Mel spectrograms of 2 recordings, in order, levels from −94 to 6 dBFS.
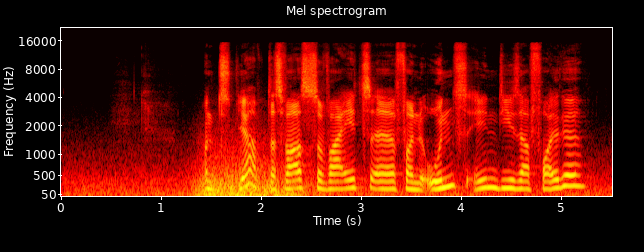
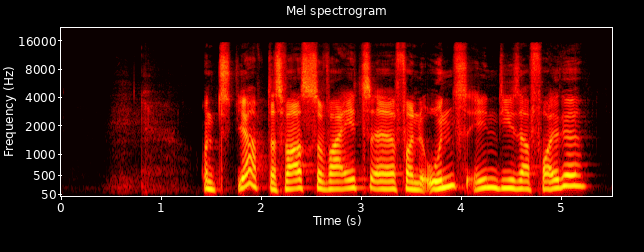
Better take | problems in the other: second | wind noise on the microphone; occasional gusts; 10 dB below the speech

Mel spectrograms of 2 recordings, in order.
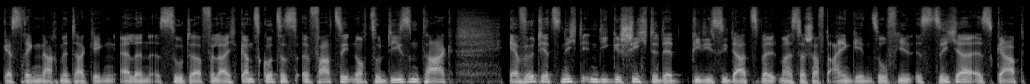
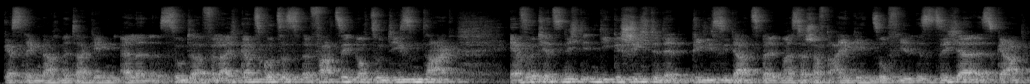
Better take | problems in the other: first | off-mic speech; far // room echo; noticeable; dies away in 0.7 s

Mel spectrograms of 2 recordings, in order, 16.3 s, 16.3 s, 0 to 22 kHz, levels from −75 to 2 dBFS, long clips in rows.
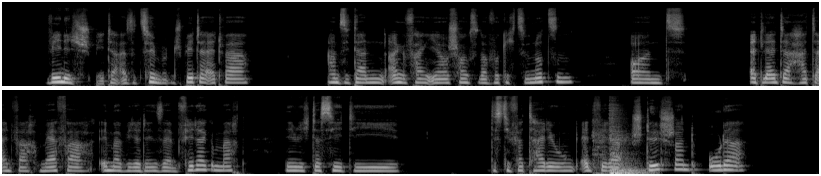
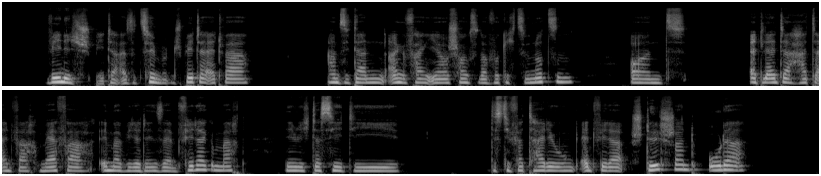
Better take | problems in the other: second | door banging; loud; at 14 s; peak 1 dB above the speech

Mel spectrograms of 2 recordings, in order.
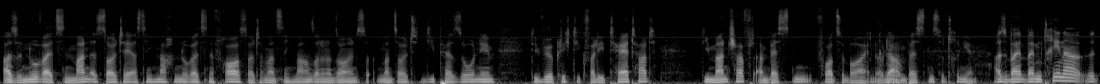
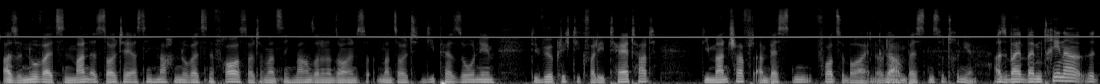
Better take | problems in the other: first | high-pitched whine; loud; throughout; 3.5 kHz, 6 dB below the speech; faint in the first

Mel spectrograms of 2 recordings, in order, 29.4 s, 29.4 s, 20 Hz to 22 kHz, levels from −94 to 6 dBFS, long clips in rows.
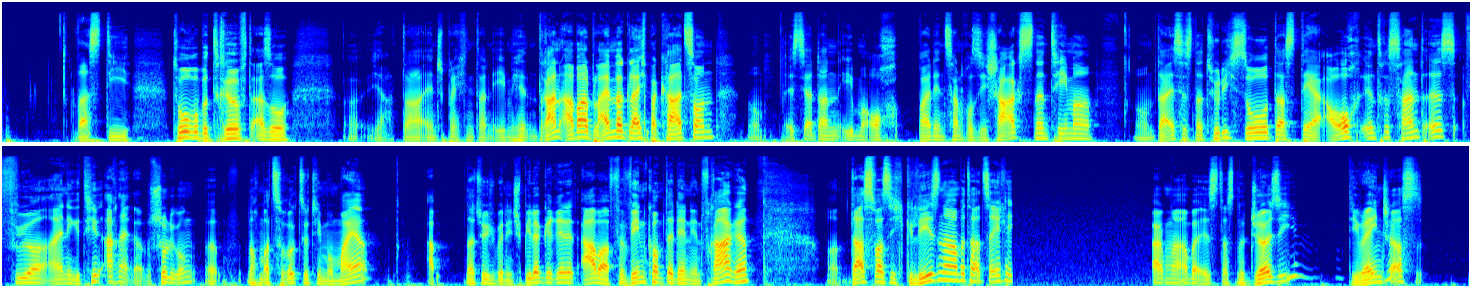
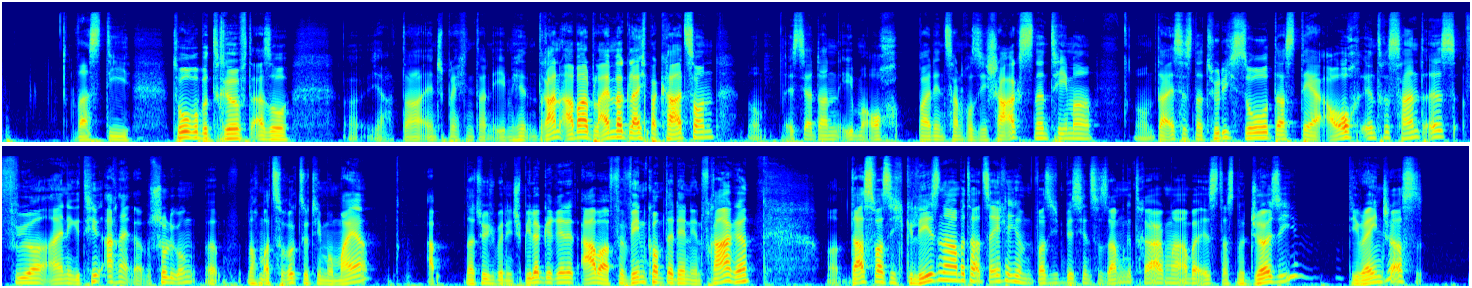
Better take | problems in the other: second | audio cutting out; at 25 s for 1.5 s

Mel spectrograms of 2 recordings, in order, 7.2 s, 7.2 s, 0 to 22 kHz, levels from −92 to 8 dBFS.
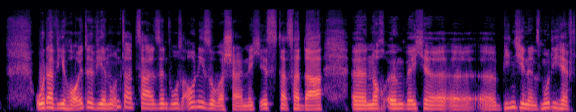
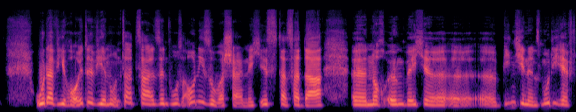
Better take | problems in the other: first | thin; very slightly; fading below 250 Hz

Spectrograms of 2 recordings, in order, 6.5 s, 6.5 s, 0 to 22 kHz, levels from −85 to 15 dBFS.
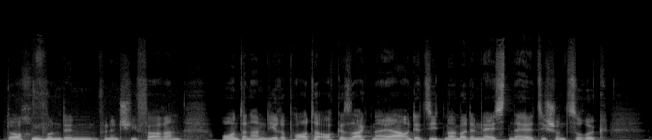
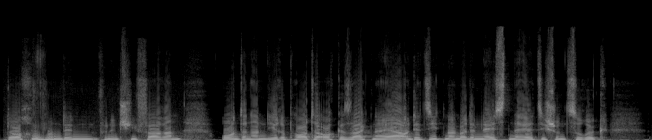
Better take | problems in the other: first | distortion; heavy; 7 dB below the speech

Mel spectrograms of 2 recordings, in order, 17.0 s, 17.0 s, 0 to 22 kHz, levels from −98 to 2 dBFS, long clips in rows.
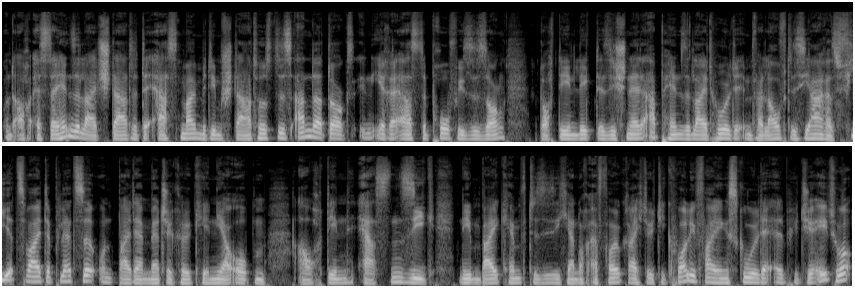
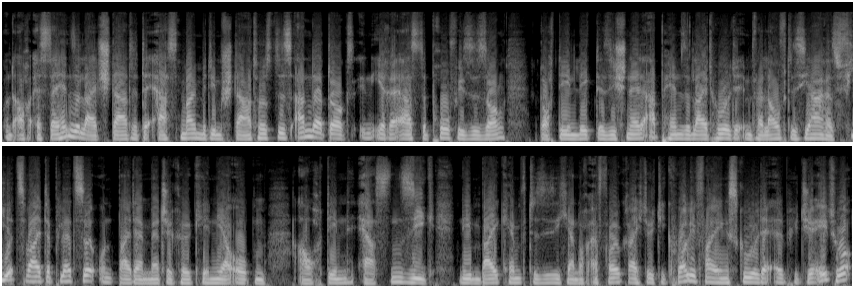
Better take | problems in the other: first | distortion; slight; 8% of the sound clipped

